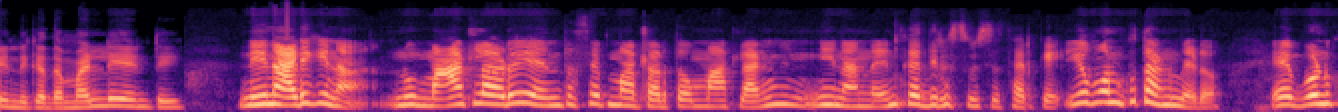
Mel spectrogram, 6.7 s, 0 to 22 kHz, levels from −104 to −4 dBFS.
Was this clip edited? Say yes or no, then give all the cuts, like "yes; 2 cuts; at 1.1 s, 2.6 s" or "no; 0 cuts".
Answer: yes; 1 cut; at 1.0 s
